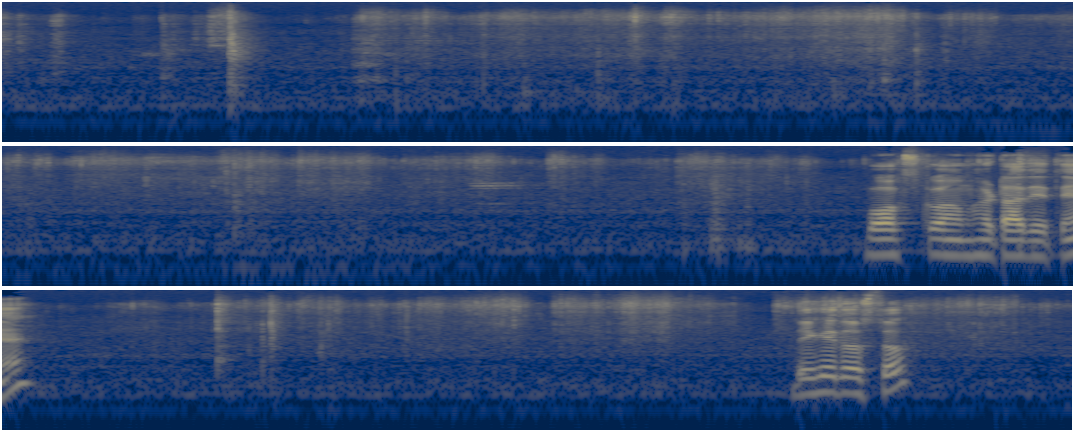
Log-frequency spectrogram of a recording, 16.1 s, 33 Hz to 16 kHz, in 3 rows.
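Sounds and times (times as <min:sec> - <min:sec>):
plastic and cardboard rustling: 0:01.8 - 0:09.5, 0:11.3 - 0:16.0.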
